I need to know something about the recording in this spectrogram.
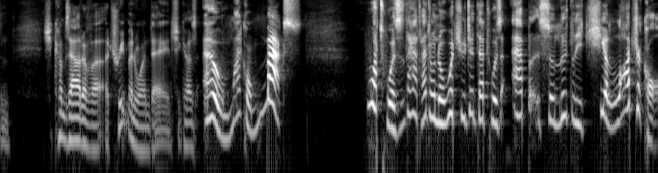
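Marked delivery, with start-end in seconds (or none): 3.0-9.9 put-on Scottish or Irish accent, pitched way up. Retelling what a patient said after a treatment: imitating a Scottish or Irish accent. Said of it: "she's got a great accent".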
